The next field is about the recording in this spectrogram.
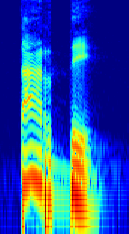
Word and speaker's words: Tarde: O sociólogo chamava Gabriel Tarde. Se escreve como uma tarde, tarde, francês.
